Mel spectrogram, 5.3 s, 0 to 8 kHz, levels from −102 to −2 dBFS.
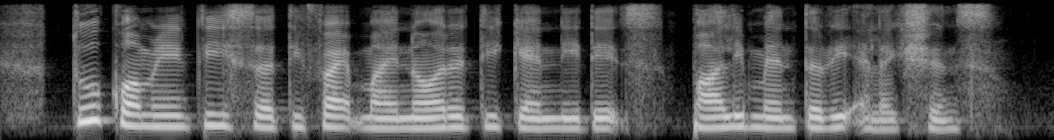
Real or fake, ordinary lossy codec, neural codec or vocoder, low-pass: real; none; none; 7.2 kHz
